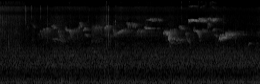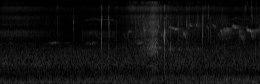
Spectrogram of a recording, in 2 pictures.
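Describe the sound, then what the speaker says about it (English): Magpie chatter and calls ring out intermittently against a loud, constant outdoor rumble, the birdsong thin and somewhat distant. "She does seem to have some magpie business now."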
